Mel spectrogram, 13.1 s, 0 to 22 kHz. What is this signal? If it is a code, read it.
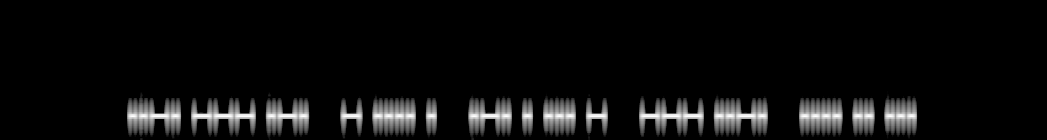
Morse code, heard as a keyed tone, about 18 wpm, 700 Hz. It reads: FOR THE REST OF HIS
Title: Speed-Racing - Sets of 5 Words 15wpm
